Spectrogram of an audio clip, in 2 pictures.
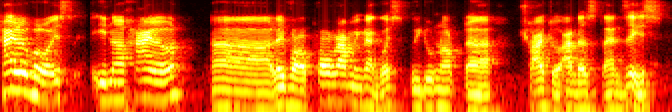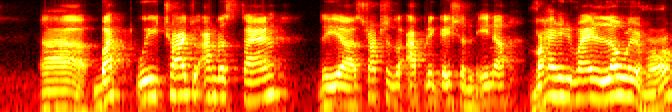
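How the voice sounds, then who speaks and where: Pitched fairly high, the man's voice swings very widely up and down. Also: moderate pace. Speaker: university lecturer. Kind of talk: lecture. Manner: halting, many fillers.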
